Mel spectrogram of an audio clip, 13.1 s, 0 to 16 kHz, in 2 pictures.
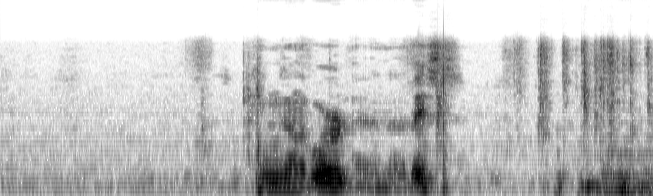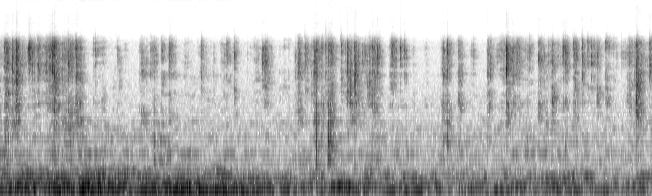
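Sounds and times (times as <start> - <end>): trading cards flipped by hand: 4.3 - 5.8.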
